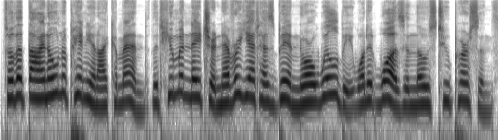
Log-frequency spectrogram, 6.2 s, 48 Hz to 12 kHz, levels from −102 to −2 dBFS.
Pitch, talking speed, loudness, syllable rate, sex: 220 Hz, 230 wpm, -18 LUFS, 5.6 syllables/s, female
